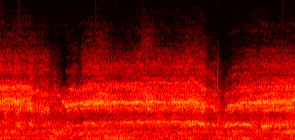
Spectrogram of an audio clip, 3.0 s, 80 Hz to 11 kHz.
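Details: Peregrine falcons at a city building nest in Victoria, Australia, on 4 November 2021, during a morning feeding of four chicks, filmed by CCTV. A continuous harsh, rasping, high-pitched screech runs unbroken through the whole stretch, with a brief dip near the end.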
